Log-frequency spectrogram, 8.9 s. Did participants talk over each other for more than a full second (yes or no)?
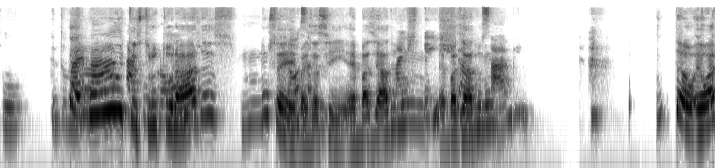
yes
